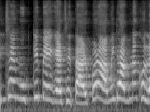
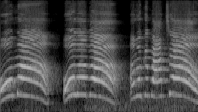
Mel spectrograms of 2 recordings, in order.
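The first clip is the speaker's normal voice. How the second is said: small, faint, faraway voice; distant cry for help; 11 dB quieter, slower than usual. Acted. Trapped daughter calls parents for rescue, distant and faint. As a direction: call out softly as if from far off. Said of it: "মনে হচ্ছে যেন অনেক দূরের আওয়াজ".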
